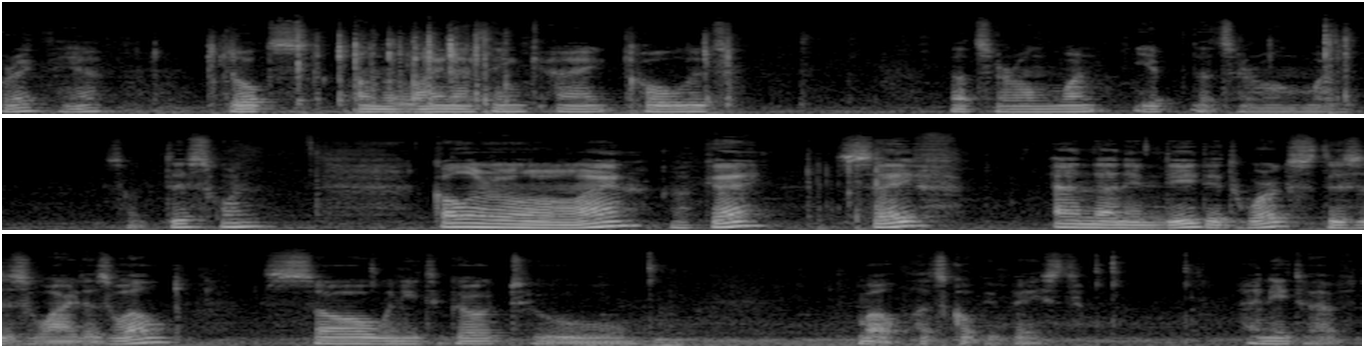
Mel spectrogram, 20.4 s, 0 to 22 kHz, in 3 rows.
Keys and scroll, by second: 1.0-3.5 typing, 6.6 BackSpace, 11.1 ctrl+s.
